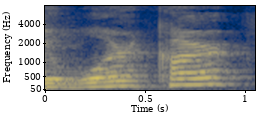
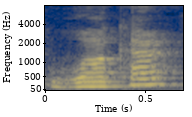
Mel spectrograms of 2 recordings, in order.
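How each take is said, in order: First: The r sounds are clearly and strongly pronounced. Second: The r sounds are soft and barely heard. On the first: "in America we like to uh, make those R's heard" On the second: "in British English it would sound a little bit softer"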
